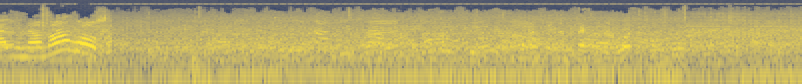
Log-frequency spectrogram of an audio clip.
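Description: A crowd of women chatter in the background.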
